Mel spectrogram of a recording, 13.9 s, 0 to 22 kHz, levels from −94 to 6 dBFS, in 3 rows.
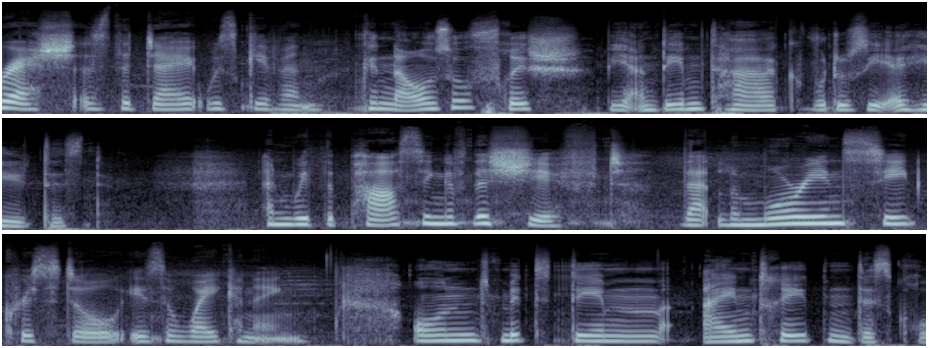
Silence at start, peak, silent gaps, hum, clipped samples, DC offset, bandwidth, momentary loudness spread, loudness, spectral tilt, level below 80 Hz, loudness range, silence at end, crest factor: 0 s; -4 dBFS; none; none; under 0.1%; under 0.1%; 13.5 kHz; 12 LU; -24 LUFS; -4.5 dB/octave; -52 dBFS; 6 LU; 0 s; 20 dB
